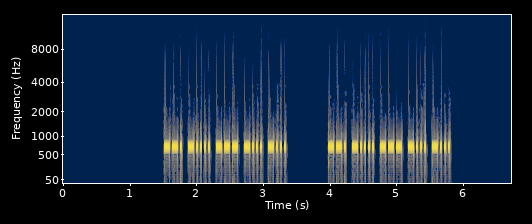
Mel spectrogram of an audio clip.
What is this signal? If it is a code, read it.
Morse code, heard as a keyed tone, about 40 wpm, 700 Hz. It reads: G6OBB G6OBB
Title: DXCC-100 Call Signs - 5 Characters - Repeated 2x - 40wpm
